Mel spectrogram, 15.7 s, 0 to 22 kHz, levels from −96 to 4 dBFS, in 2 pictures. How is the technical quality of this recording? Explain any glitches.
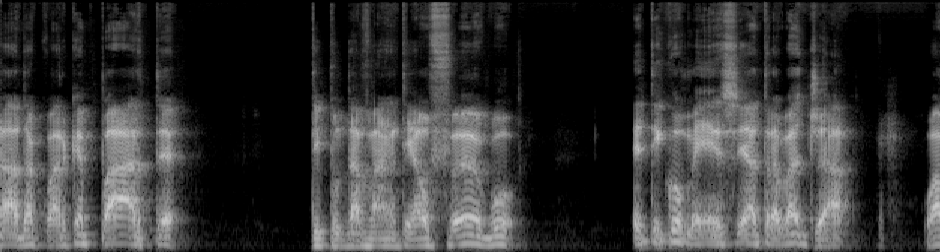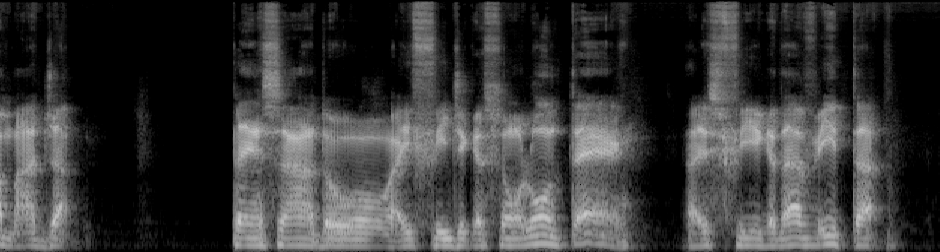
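No glitches or technical faults can be heard anywhere in this speech recording, so there is nothing to explain.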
